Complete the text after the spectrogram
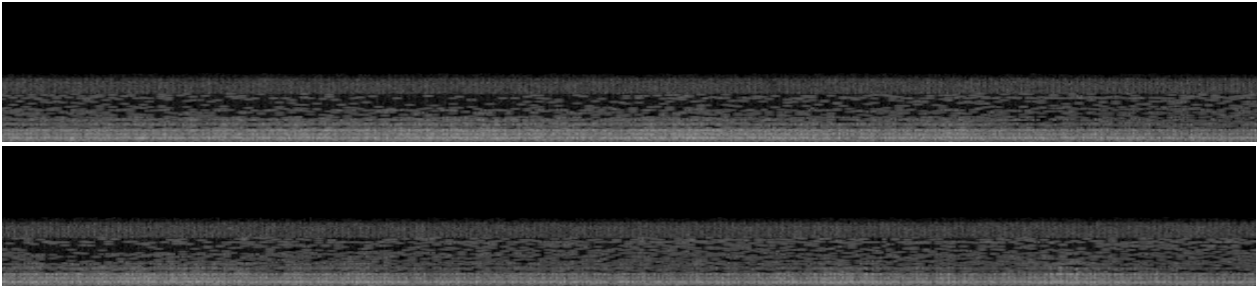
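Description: A rocket roars loudly as it lifts off.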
